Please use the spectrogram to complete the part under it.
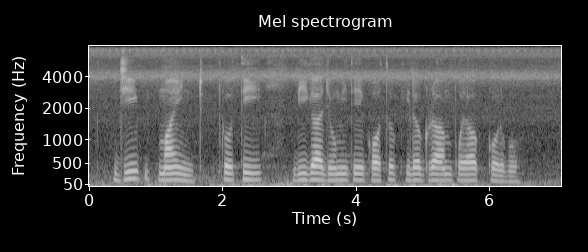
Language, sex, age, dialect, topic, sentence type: Bengali, male, 36-40, Standard Colloquial, agriculture, question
